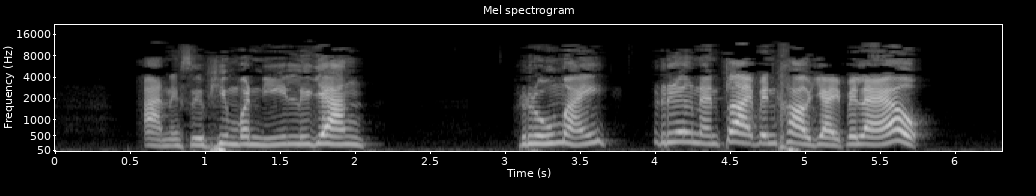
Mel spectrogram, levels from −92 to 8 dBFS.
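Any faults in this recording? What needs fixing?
The speech rings and sounds washy throughout, with hiss breathing alongside it. This is likely WMA compression smearing quantisation noise, and fits a bitrate near 48 kbps. Re-encode from the original source at a higher bitrate or in a lossless format.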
